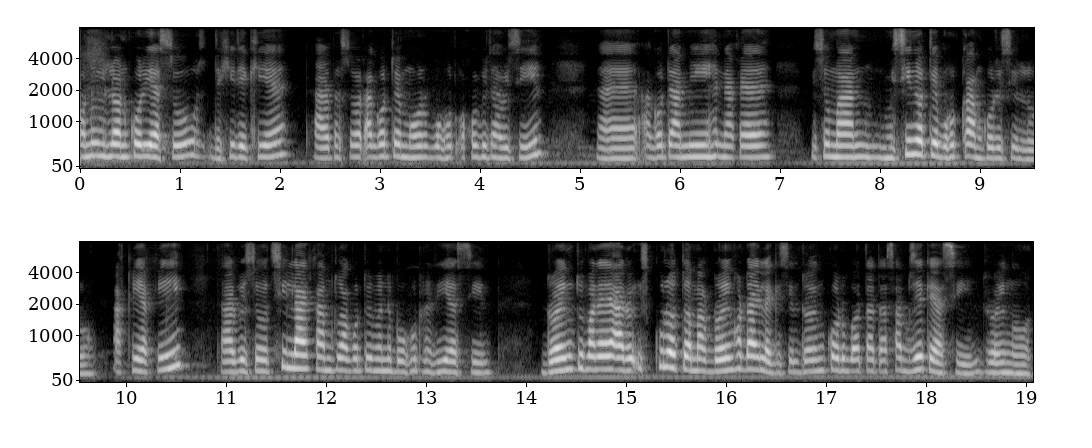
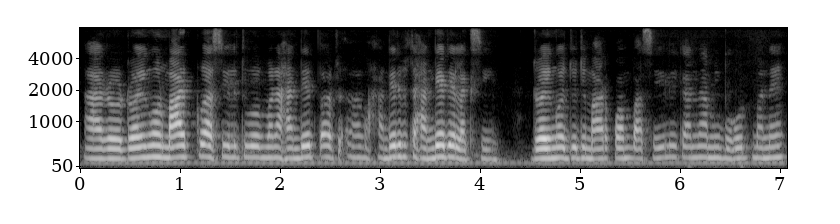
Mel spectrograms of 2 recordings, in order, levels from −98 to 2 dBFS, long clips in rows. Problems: background conversations at intervals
